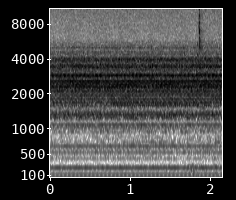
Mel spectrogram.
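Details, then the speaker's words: Positive Grid Spark 40 amp with single-coil pickup guitar, compressor and noise gate released: steady low mains hum with faint hiss, more ambient noise; normal, silenced fully when noise gate engaged. "And then let's release our noise gate. Does the same thing. So you get a bit more ambient noise."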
